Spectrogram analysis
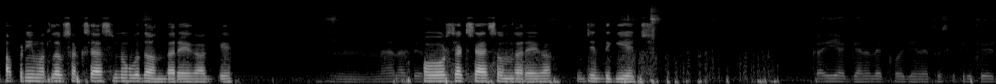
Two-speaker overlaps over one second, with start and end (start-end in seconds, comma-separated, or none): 4.2-5.5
